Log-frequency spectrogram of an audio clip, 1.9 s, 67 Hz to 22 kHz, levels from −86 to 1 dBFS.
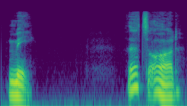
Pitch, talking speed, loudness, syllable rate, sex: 130 Hz, 95 wpm, -18 LUFS, 3.8 syllables/s, male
